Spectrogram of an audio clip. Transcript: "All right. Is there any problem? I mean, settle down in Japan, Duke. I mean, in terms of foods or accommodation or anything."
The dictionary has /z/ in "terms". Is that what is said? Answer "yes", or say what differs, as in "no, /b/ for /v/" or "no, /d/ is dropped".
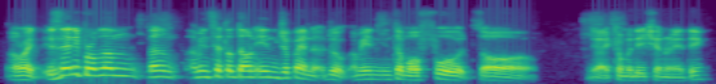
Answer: no, /z/ is dropped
